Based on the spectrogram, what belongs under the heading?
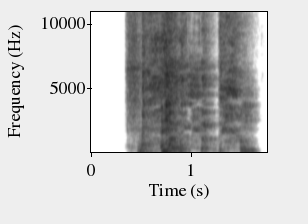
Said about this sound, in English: I'm good. Just you ever get like a sinus infection and you get a little bit of a cough? Like you're sick and then you're like just coughing for weeks.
